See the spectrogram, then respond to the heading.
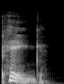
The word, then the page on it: pig: British English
